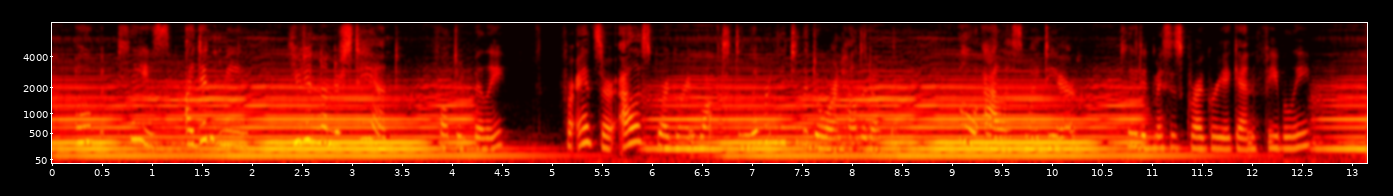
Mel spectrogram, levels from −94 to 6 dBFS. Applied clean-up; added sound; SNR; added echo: none; Bowed string instrument; -5 dB; none.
